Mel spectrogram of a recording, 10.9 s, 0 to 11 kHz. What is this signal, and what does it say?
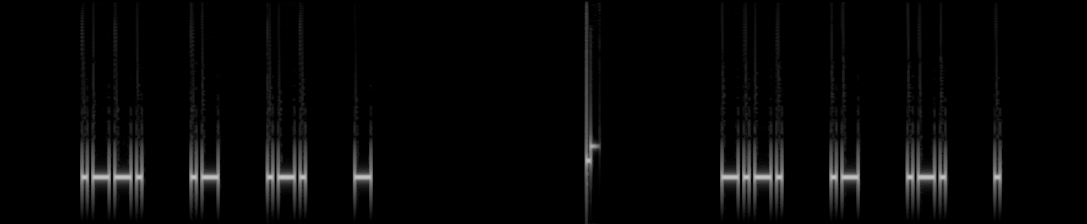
Morse code, heard as a keyed tone, about 22 wpm, spaced as for 12 wpm, 700 Hz. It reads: PART CARE
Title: 3x Character Spacing - Top 500 Words - 22wpm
